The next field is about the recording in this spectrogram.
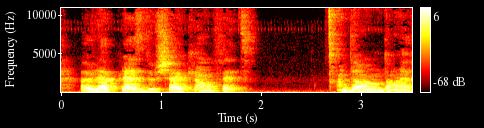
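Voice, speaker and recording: A woman's voice at medium pitch. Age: 40s. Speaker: doula. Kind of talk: interview. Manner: hesitant, many fillers.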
